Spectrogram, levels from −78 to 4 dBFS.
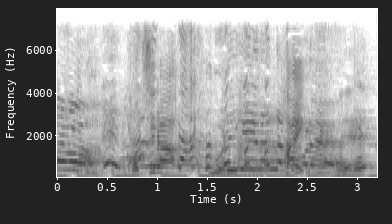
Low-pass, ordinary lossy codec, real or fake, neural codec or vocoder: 7.2 kHz; none; real; none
